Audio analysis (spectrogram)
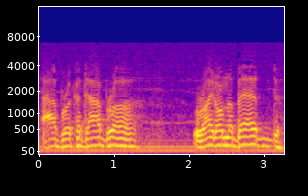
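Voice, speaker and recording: A man's voice: mid-range voice, steady tone, slow pace, darkish tone, natural voice. An actor playing a brash, carefree young heir who tells his own story in a radio drama, wry and breezy. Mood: wry, excited. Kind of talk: 1970s radio drama acting with first-person narration. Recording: dull old radio recording, faint hum.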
